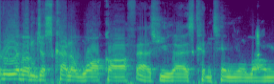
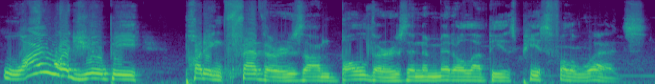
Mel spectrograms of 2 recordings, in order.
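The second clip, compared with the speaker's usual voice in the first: put-on slow, puzzled old woman; old lady; 2 semitones lower than usual. Old lady questions travelers about the feather, slow old lady voice. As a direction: ask it slowly as an old hut dweller. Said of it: "this old lady comes out".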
